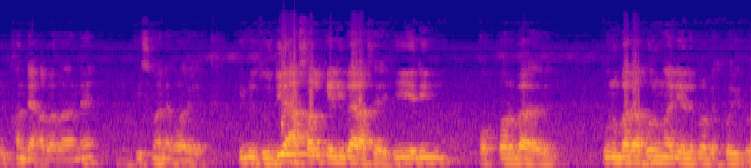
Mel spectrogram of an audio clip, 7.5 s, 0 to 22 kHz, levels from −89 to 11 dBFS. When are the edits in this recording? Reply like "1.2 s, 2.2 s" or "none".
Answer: none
